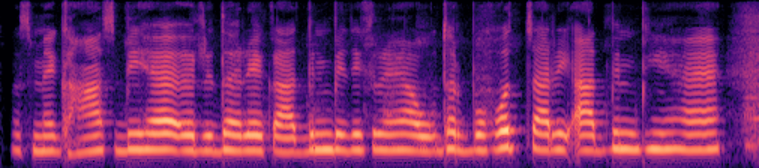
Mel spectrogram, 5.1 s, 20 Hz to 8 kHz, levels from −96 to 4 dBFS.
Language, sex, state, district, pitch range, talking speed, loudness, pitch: Hindi, female, Jharkhand, Palamu, 235-255 Hz, 215 wpm, -18 LUFS, 245 Hz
